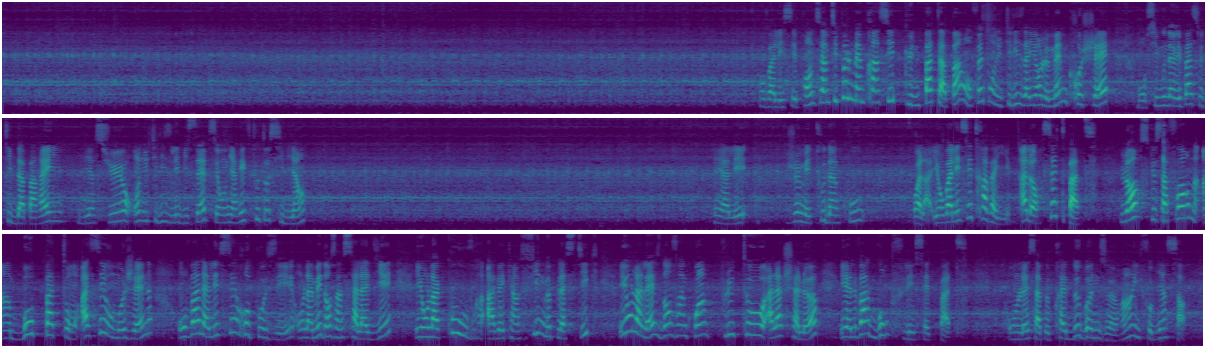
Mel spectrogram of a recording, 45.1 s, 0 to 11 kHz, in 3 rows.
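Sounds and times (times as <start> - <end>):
stand mixer motor whining: 0.0 - 45.0.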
